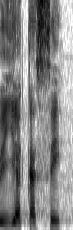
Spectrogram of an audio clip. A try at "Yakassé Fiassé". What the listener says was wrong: Vous prononcez bien, mais vous ne terminez pas. Oui, c'est Yakassé Fiassé.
